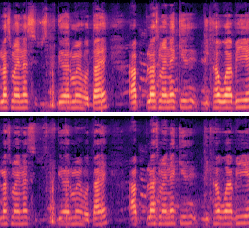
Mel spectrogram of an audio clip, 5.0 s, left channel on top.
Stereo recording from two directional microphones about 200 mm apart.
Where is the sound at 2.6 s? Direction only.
40° left (ahead or behind).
